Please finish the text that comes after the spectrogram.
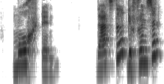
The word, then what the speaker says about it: mochten: If it would have been umlaut, then it would have been möchten. O umlaut, io, möchten. Here, no umlaut, so mochten.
